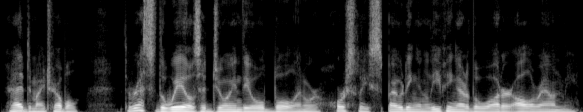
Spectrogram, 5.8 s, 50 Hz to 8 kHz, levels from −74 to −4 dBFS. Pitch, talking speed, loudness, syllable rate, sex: 120 Hz, 290 wpm, -17 LUFS, 7.3 syllables/s, male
